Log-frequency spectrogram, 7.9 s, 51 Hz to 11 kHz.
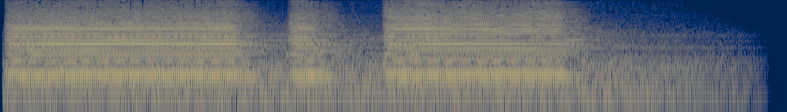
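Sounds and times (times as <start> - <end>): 
diesel train horn blasts: 0.0 - 6.1.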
